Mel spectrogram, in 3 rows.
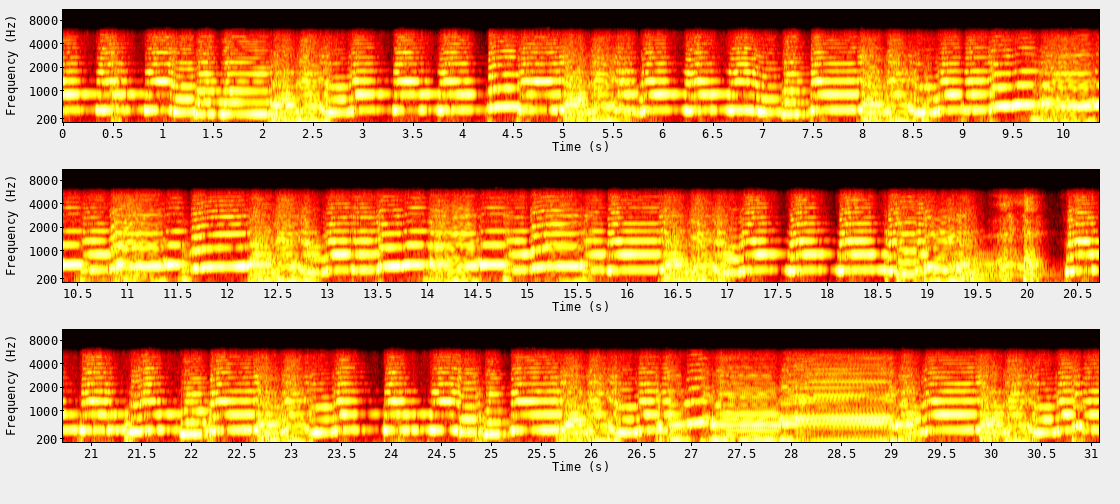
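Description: Amplified blues harmonica in D played fast into a tightly cupped handheld mic, through a homemade 25 W solid-state harp amp built around an LM1875 chip amp with a Tweed-style dirty preamp. Quick single notes and bends run on with a brief break about twenty seconds in and a fuller chordal passage near the end.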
